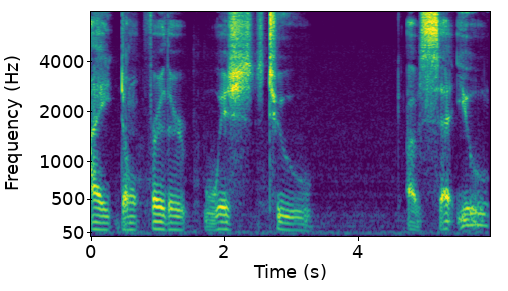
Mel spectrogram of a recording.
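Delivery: very slow, deliberate, a little belittling.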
